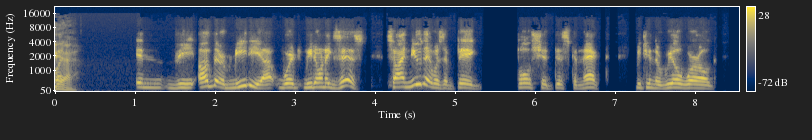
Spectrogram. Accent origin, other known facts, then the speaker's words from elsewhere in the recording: New York City, New York, United States; But luckily, I grew up in New York, and it was like, wait a minute.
